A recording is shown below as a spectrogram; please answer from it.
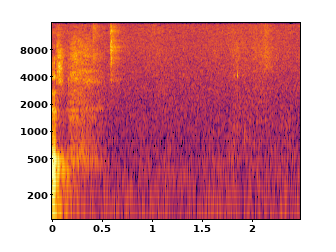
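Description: A man's voice trailing off at the end of a word in a small room, then a pause of quiet room tone with a faint click about half a second in.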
